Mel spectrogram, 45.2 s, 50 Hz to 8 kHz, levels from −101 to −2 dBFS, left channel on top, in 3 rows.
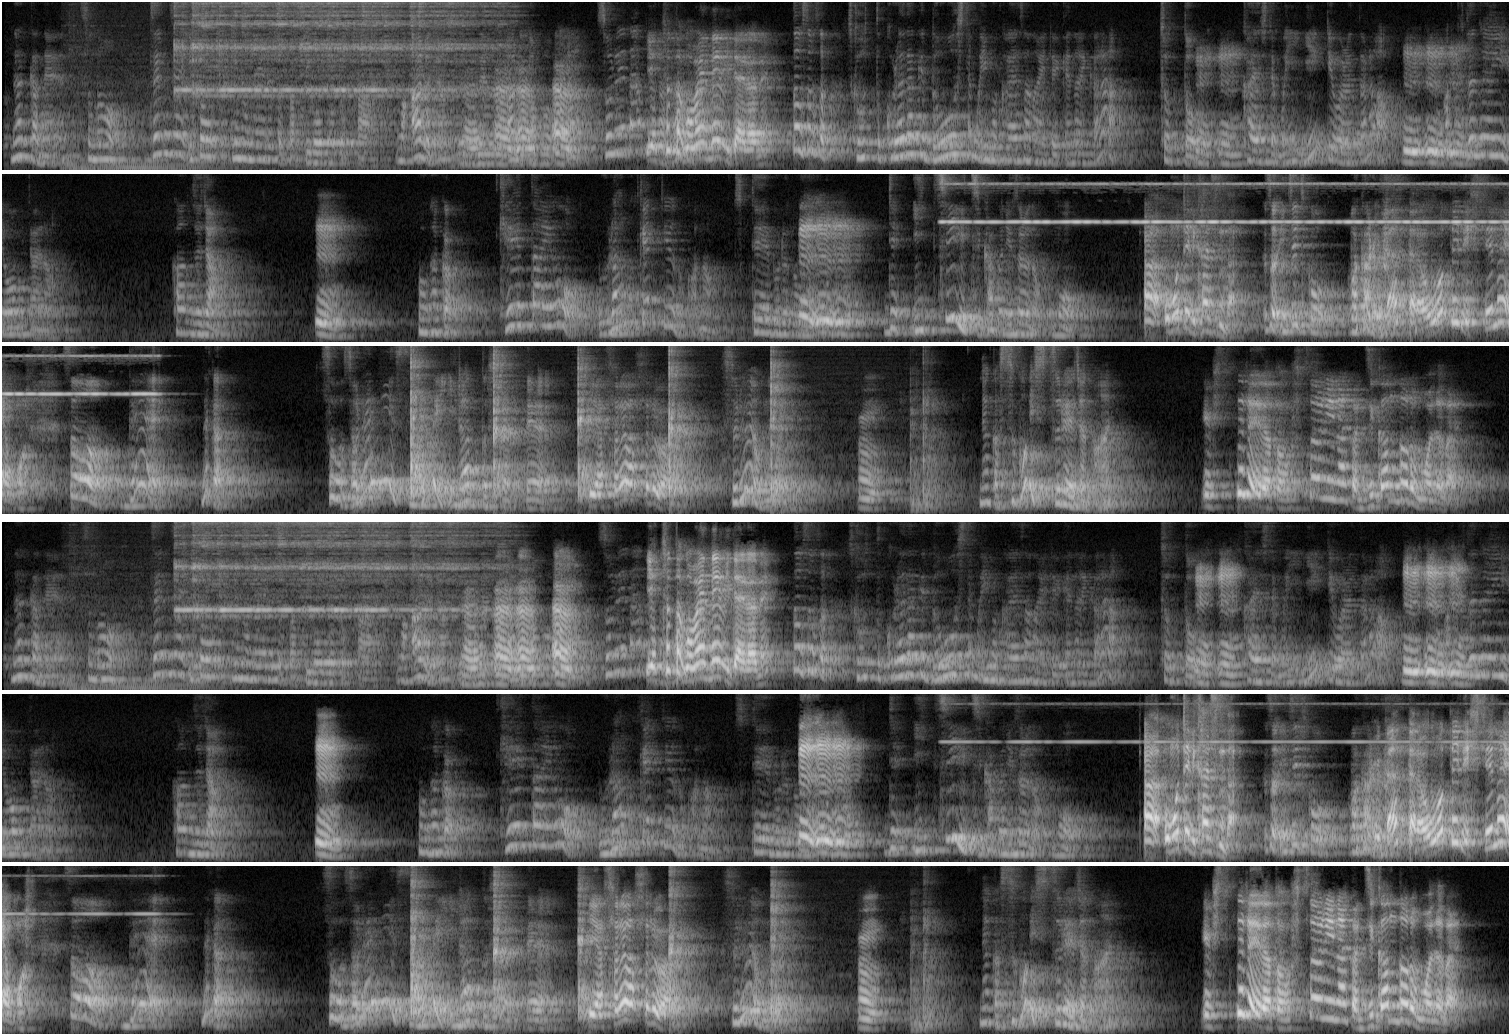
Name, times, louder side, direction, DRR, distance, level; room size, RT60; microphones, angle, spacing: voice 1, 0.1-1.2 1.4-5.8 6.0-6.9 7.9-8.2 8.5-11.1 11.6-12.0 12.4-13.8 14.6-15.6 16.8-17.3 19.2-19.6 20.0-22.2 22.6-23.2 23.9-25.8 27.7-29.0 30.8-31.7 32.1-32.4 33.4-35.6 37.4-38.0 39.9-41.2, left 1 dB, 65° left, 1.7 m, -37 dB
sound 1, 0.6-5.2, right 1 dB, 25° left, 2.5 m, -39 dB
voice 2, 4.6-5.8 6.4-7.7 11.9-12.4 14.0-14.7 18.2-18.5 23.0-23.7 26.5-27.5 28.8-30.5 36.0-36.9 38.7-39.0 42.1-44.7, right 5 dB, 70° right, 0.4 m, -26 dB
sound 2, 24.4-31.7, left 12 dB, 80° left, 0.4 m, -34 dB
Clapping, 33.9-39.4, left 1 dB, 45° left, 2.4 m, -37 dB
9.1 x 7.3 x 4.6 m
head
